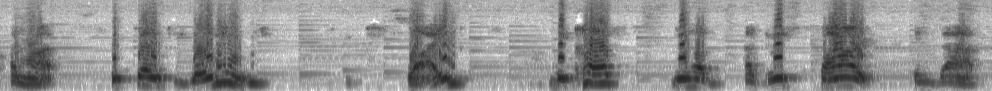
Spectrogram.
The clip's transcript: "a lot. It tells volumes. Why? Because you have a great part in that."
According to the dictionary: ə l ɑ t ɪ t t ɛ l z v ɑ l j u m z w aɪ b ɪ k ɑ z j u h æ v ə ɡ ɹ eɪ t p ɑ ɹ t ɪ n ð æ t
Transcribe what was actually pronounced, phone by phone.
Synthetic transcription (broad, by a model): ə l ɑ t ɪ t s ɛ z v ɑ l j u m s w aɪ b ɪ k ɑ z j u h æ v ə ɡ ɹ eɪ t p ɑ ɹ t ɪ n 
